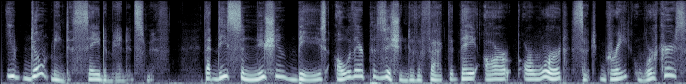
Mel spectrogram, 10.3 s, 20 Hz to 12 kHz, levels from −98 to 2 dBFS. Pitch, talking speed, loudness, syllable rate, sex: 160 Hz, 145 wpm, -19 LUFS, 4.0 syllables/s, male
